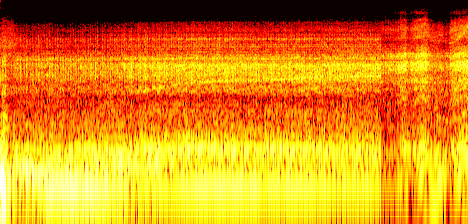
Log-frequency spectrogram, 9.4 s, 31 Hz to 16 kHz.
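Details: 1.9 TDI diesel just fitted with a straight-pipe exhaust, started on the ground; loud, deep, raspy drone at idle with even firing and no knocks, then a short rev. The pipe was poorly mounted and transmits vibration into the cabin.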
